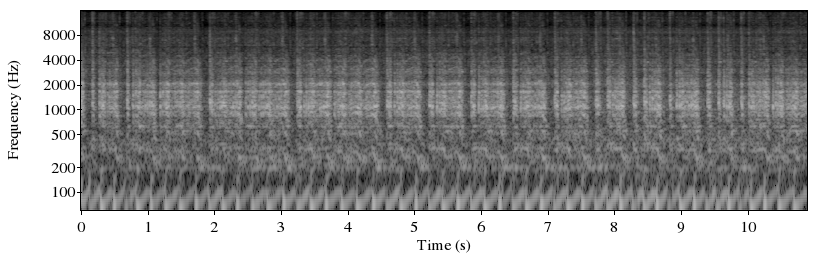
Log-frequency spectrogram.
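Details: International 285 4x4 diesel tractor (title says 284), long-neglected, cylinders filled with ATF: fast even starter chug about four beats a second with occasional uneven firing pulses after glow-plug heating; cranking but not starting, likely still clearing ATF.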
